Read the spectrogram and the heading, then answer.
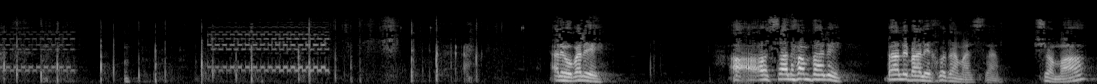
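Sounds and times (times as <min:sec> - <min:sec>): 
telephone ringing: 0:00.0 - 0:01.0, 0:02.0 - 0:03.4
speech: 0:05.5 - 0:06.2, 0:07.4 - 0:10.9.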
